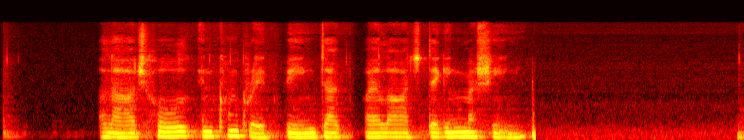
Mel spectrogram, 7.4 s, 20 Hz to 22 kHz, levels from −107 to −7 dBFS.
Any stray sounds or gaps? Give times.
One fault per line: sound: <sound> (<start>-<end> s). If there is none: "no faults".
no faults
